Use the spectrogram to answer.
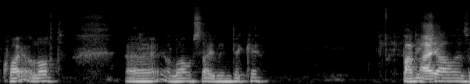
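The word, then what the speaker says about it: Badiashile: Badishal, is how you pronounce it.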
